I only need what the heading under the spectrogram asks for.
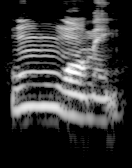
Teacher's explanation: In Brazil, the word it's one single sound. There is no M or N. It's a nasal U. So you bring all your air passes through your nose and mouth.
